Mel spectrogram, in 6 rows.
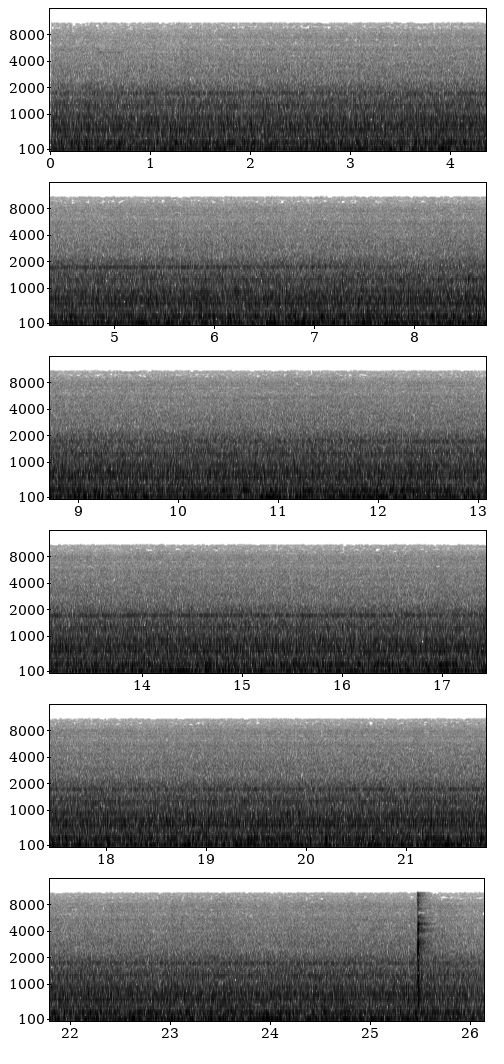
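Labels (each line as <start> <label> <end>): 0.0 A fast-spinning fan is making noise. 26.1
25.4 A short click. 25.6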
